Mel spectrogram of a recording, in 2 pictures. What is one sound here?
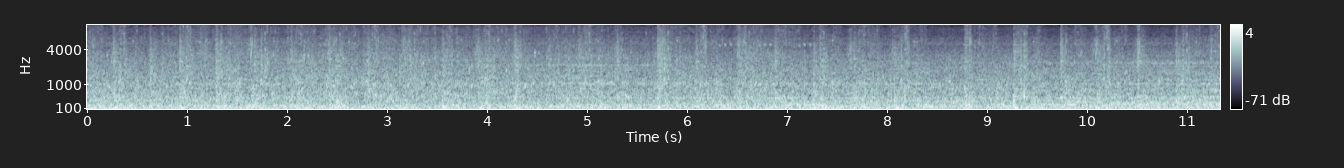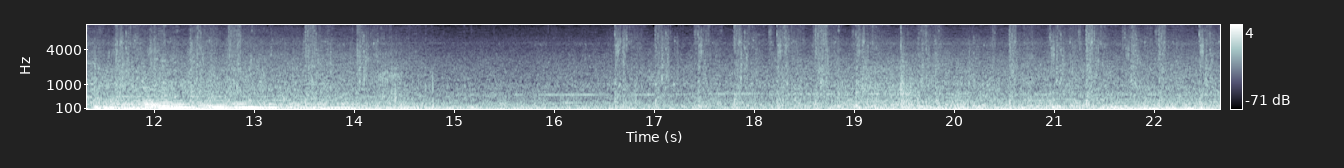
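Footsteps tap on metal stairs and walkways.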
